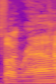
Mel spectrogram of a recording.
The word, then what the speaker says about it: Barão: I love how you pronounce as opposed. We just Barão. – It is Barão.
